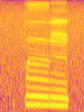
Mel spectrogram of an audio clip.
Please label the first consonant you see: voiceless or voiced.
voiceless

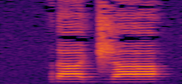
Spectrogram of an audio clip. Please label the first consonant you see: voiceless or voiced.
voiced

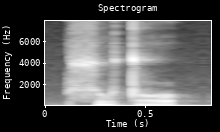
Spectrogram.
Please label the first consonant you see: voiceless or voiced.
voiceless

